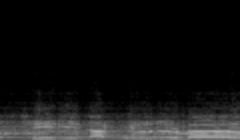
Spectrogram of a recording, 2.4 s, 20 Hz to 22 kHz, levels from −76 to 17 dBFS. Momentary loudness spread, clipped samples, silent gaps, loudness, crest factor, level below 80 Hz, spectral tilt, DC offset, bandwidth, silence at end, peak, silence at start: 11 LU; under 0.1%; none; -19 LUFS; 16 dB; -52 dBFS; -4.5 dB/octave; under 0.1%; 7.8 kHz; 0 s; -4 dBFS; 0 s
